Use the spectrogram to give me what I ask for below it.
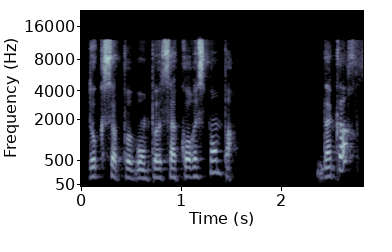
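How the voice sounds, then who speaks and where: Mellow-voiced woman teaching a class. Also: lowish voice, lively intonation, normal speed. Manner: patient, questioning, many fillers and restarts. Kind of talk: classroom lesson on poetry.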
